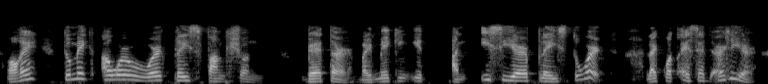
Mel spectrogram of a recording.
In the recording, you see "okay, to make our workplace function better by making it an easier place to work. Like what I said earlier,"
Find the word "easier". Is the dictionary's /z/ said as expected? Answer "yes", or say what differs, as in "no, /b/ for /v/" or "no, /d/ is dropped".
no, /s/ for /z/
